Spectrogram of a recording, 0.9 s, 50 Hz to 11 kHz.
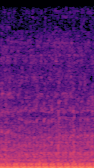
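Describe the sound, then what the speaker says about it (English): A Royal Enfield Interceptor 650 motorcycle, a 2024 model, starting from cold outdoors, giving a steady low engine rumble with faint mechanical clatter throughout the brief moment. "So now all we have to do is bump the starter."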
